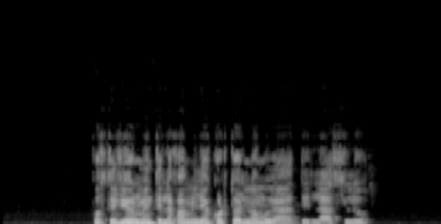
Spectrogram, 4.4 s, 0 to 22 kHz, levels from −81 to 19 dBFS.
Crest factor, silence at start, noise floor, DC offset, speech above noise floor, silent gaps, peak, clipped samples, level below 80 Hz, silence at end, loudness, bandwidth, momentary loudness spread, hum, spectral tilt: 14 dB; 0.95 s; -69 dBFS; under 0.1%; 54 dB; none; -2 dBFS; under 0.1%; -48 dBFS; 0.75 s; -15 LUFS; 9.2 kHz; 12 LU; none; -6 dB/octave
